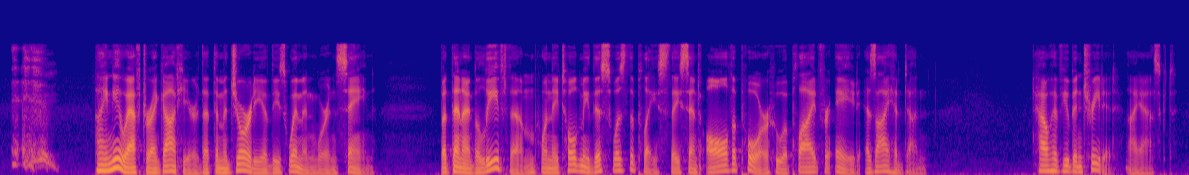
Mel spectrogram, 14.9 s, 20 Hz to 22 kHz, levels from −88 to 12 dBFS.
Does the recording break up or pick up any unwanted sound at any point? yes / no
yes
